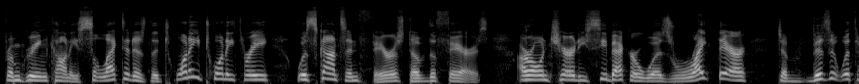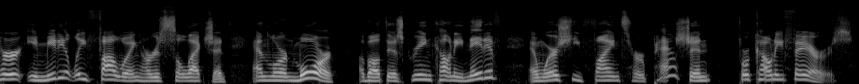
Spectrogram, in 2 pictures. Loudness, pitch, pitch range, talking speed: -28 LUFS, 195 Hz, 170-225 Hz, 155 wpm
